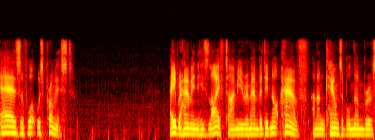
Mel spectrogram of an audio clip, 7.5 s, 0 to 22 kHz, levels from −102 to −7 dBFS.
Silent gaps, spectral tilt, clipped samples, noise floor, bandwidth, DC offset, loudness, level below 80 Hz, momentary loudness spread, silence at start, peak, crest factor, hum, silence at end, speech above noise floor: none; -5 dB/octave; under 0.1%; -70 dBFS; 8.2 kHz; under 0.1%; -32 LUFS; -66 dBFS; 8 LU; 0 s; -10 dBFS; 24 dB; none; 0 s; 38 dB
